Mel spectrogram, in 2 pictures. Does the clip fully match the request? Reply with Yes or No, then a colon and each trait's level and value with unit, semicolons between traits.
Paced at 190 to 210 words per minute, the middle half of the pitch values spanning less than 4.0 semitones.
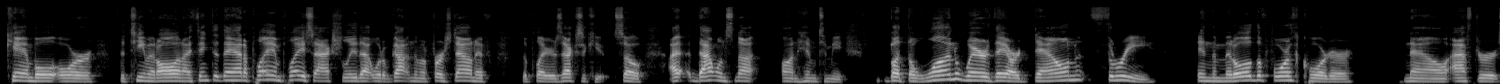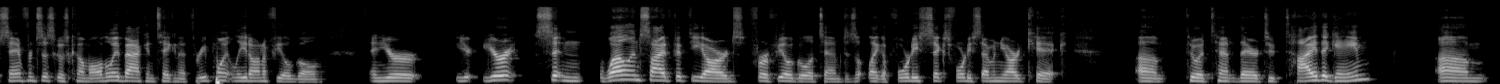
Yes: average, 200 wpm; average, 3.3 semitones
